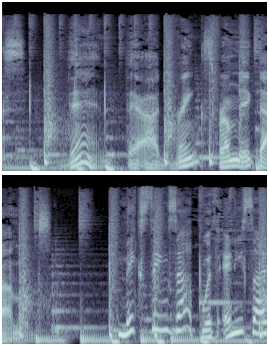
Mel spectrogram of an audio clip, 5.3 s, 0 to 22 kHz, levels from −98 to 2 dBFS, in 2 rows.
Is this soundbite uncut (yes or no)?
yes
